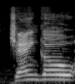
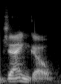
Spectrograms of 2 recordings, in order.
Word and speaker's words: Django: What I don't understand is why was his name Django and it was spelled with a DJ. DJ A N G O. Yeah, but the D is silent.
